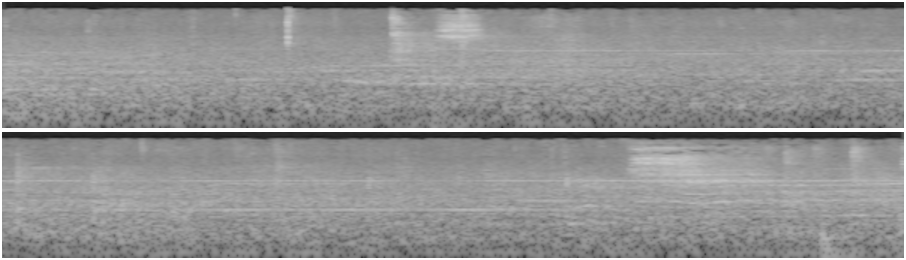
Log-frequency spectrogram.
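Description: Steady background noise of a large indoor hall: an even rumble and murmur with a faint hum, and a few faint clicks.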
